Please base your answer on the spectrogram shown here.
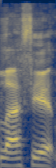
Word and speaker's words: Lafayette: us I was in Lafayette Louisana and that's how you say it not laia um last weekend ready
